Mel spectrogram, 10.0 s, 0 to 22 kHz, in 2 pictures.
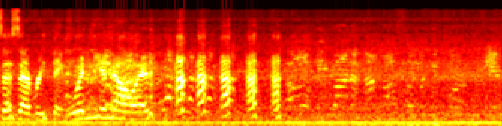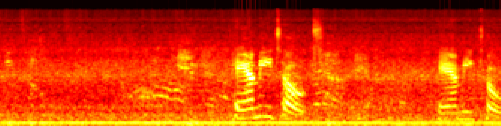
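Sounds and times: women's voices: 0.0 - 2.9, 6.7 - 8.4, 9.4 - 10.0
bus engine drone: 0.0 - 10.0.

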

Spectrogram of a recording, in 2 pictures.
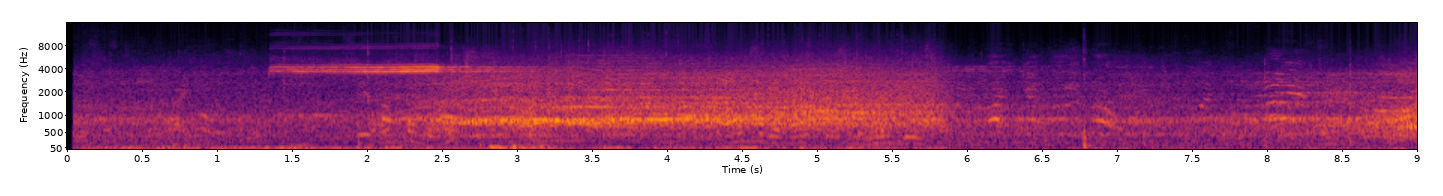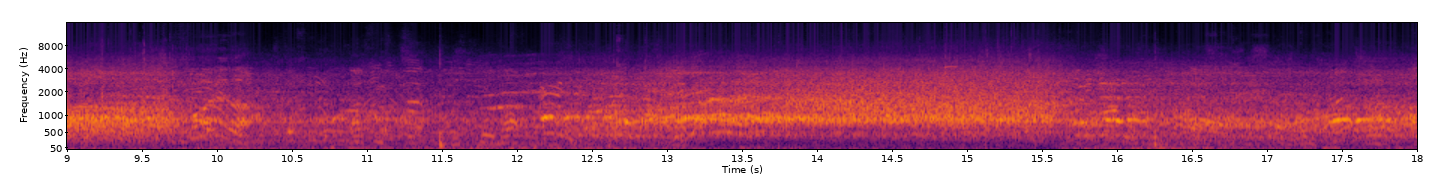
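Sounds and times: players and spectators voices: 0.0 - 18.0.

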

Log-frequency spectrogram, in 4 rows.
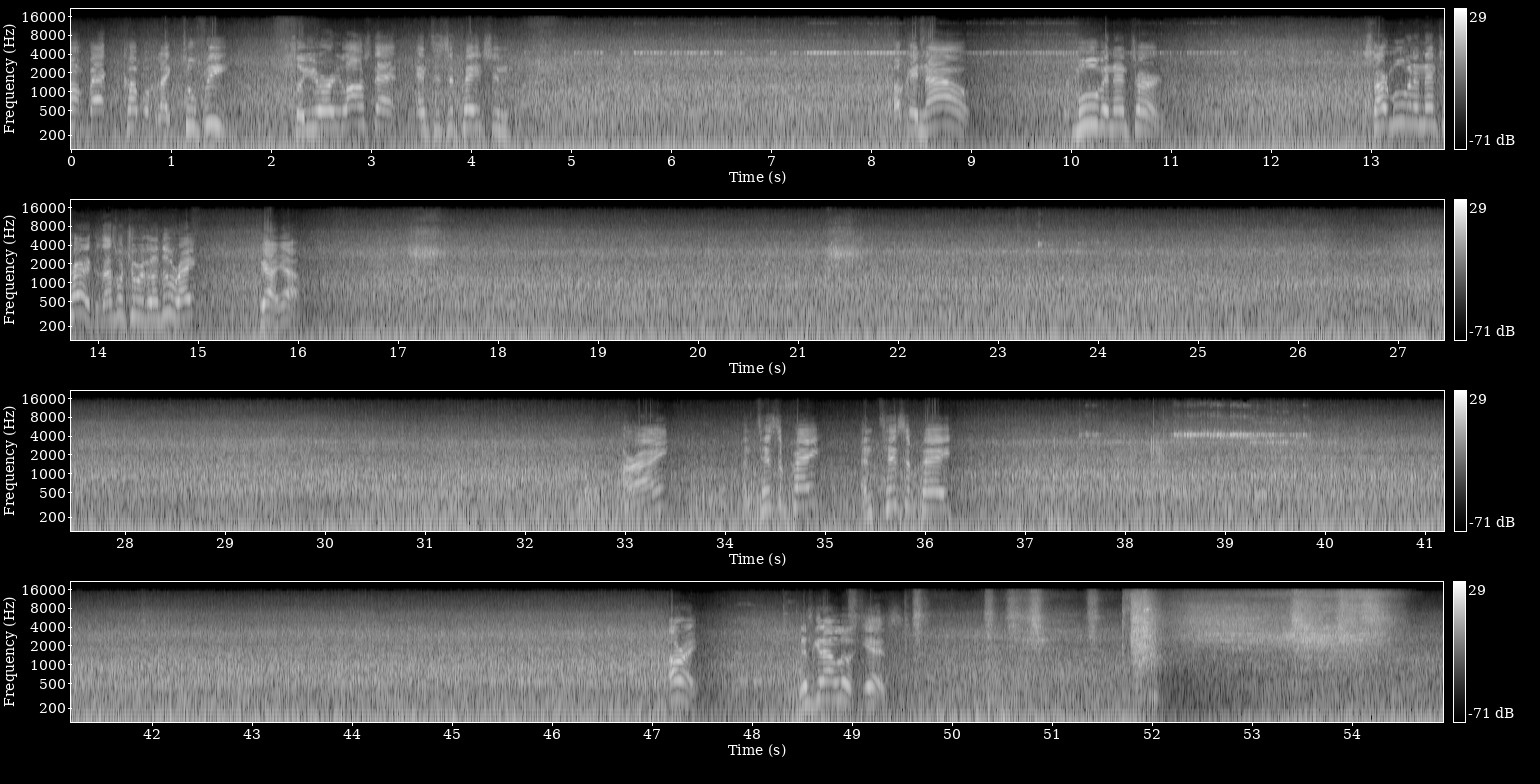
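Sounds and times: diesel truck engine rumbling: 0.0 - 54.9.

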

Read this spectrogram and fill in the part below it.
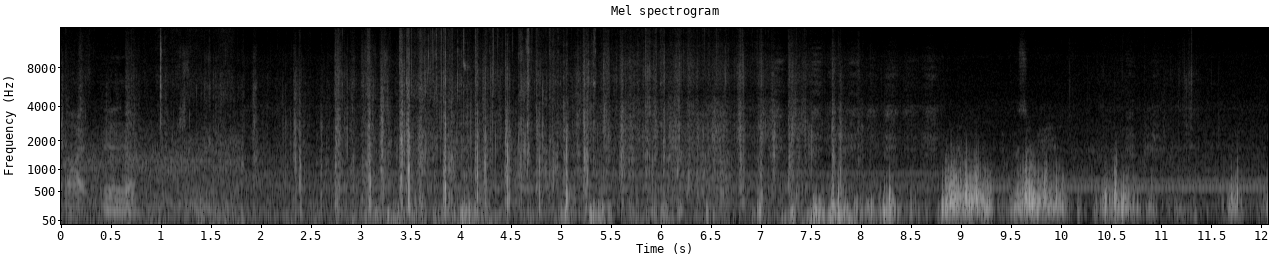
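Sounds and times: footsteps running on dirt: 1.8 - 8.4.

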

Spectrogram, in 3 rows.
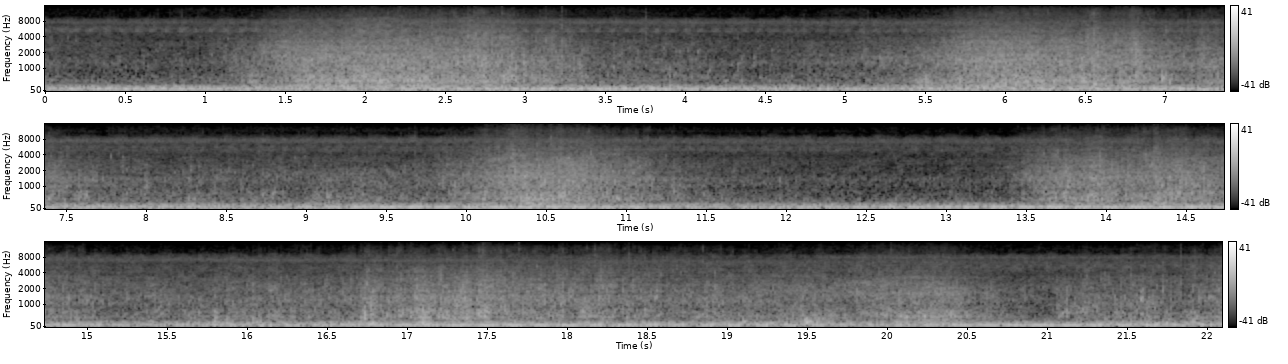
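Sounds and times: ship engine drone: 0.0 - 22.0
water and wind hiss: 0.0 - 22.0.

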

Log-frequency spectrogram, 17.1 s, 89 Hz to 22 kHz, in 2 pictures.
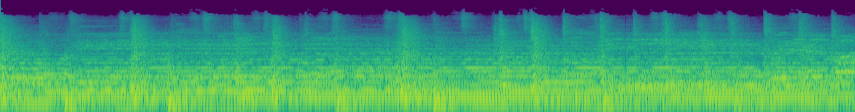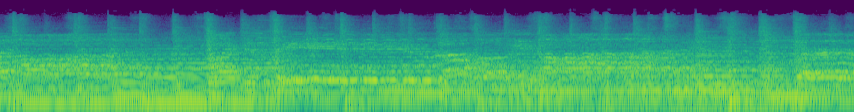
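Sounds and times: women singing together: 0.0 - 4.3, 5.6 - 17.0
band with steady beat: 0.0 - 17.0
strummed acoustic guitar: 0.0 - 17.0.

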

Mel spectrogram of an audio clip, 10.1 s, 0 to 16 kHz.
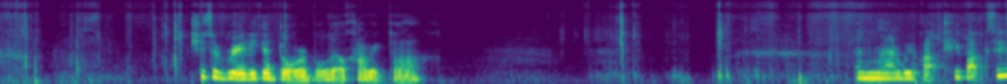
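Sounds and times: paper stickers snapping and rustling: 0.0 - 2.1.

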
